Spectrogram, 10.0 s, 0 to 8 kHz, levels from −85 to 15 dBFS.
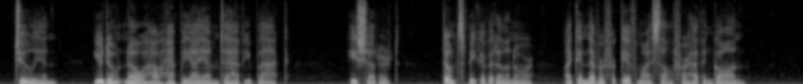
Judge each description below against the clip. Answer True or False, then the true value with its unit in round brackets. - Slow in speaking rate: False (160 wpm)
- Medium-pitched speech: True (160 Hz)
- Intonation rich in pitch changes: False (2.6 semitones)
